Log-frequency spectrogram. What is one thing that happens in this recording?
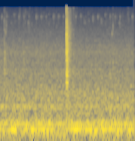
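A short electronic click sounds once.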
